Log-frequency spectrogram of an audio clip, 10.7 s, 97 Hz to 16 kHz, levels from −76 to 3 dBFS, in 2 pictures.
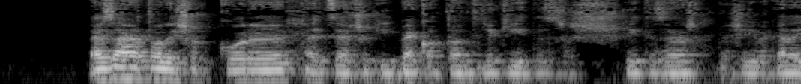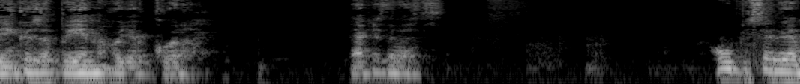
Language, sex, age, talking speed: Hungarian, male, 30-49, 100 wpm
